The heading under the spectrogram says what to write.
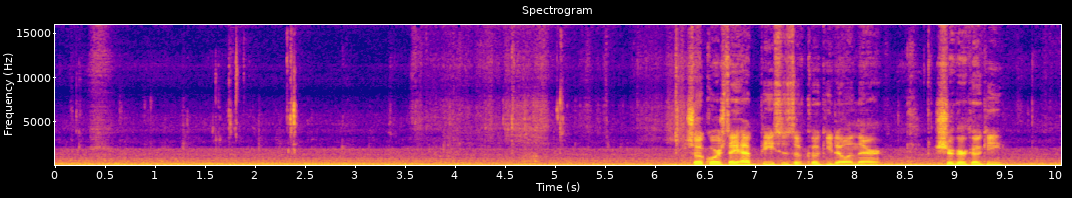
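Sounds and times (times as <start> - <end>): quiet chewing: 0.0 - 6.3
car engine idling: 0.0 - 10.0.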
